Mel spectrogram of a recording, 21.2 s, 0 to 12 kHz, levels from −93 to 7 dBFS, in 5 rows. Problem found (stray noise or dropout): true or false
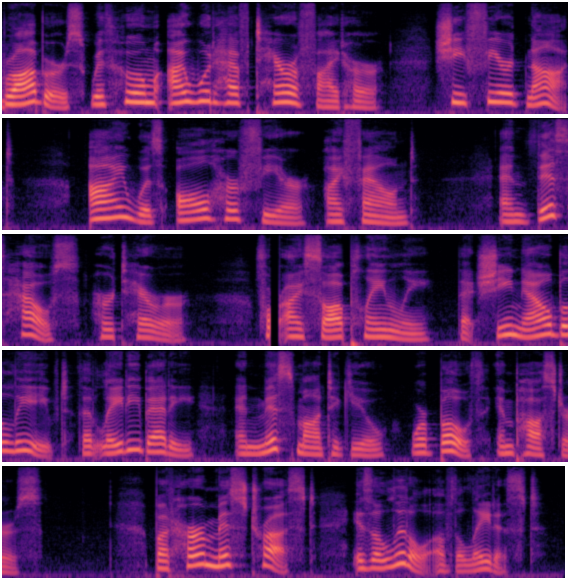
true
